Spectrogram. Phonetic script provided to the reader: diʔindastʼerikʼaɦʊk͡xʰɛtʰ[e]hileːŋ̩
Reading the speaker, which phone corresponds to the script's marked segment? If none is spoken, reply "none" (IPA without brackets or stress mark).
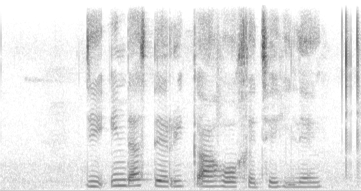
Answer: e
